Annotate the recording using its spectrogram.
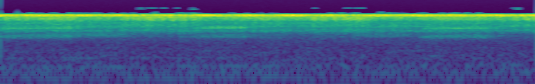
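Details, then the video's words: Georgia summer dusk, male cicadas chirping to attract mates: a shrill continuous buzz dominates, over a quieter lower layer of rapid, irregular pulsing calls. "Cicadas at Dusk, Summer Night"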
